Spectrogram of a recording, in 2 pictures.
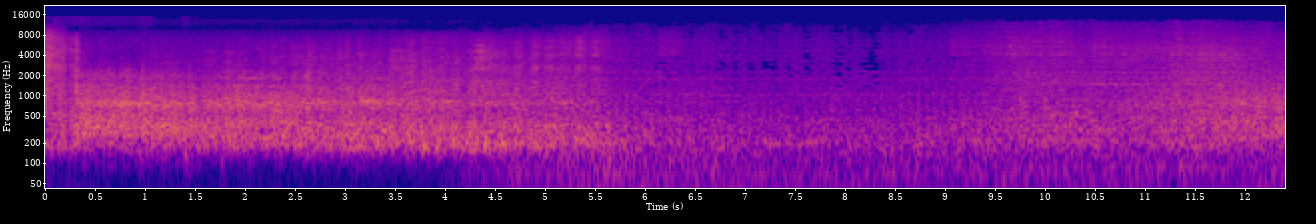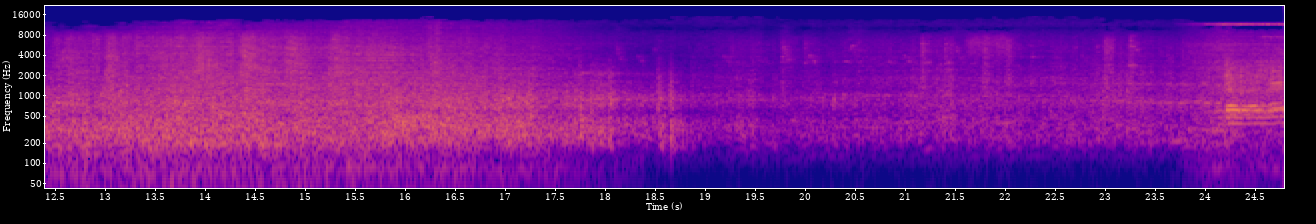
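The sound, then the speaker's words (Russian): A steam train carrying prisoners to a concentration camp pulls away. Its wheels clatter steadily over the rails while the locomotive chuffs, a loud, continuous rumble that swells and rolls on without any voices. “Его поезд тоже трогается. Бегут колеса, пыхтит паровоз.”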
